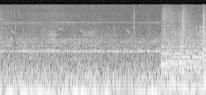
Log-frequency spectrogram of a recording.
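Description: Outdoor ambience on an anchored boat: a low rumble with a faint steady hum and a few faint bird chirps. About three seconds in, music starts.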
